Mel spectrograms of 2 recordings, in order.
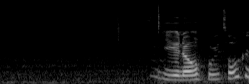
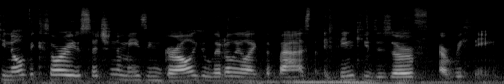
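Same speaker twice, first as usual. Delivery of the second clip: kind friend; 2 semitones lower, 7 dB quieter, faster than usual. Retold or imitated. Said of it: "the guy goes".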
